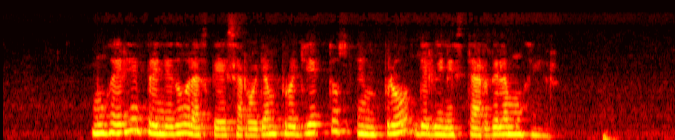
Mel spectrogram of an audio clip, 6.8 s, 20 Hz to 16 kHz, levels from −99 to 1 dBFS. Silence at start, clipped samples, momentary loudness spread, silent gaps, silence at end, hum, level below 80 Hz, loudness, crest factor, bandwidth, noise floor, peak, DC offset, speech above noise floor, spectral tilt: 0.95 s; under 0.1%; 12 LU; none; 0.65 s; none; -58 dBFS; -28 LUFS; 16 dB; 7 kHz; -72 dBFS; -14 dBFS; under 0.1%; 44 dB; -9 dB/octave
